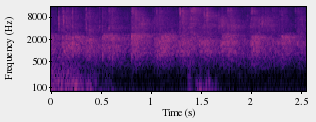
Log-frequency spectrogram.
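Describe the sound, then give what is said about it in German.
A crowd at the closing event of the IGA applauds steadily, a dense, even wash of many hands clapping with a few brief low thumps underneath, sustained without pause. “Und dieser Applaus gilt definitiv allen Leuten, die ich gerade erwähnt habe und allen Leuten, die ich hier möglicherweise in der kurzen Vorbereitungszeit vergessen habe.”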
